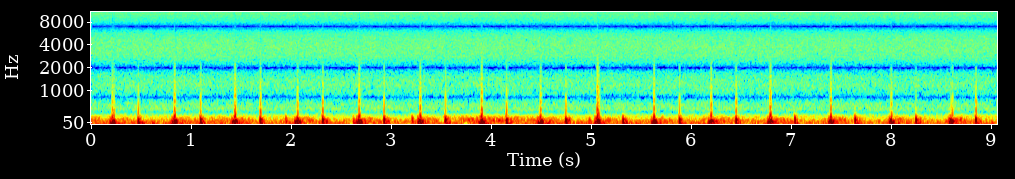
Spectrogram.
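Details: Own fast, pounding, visible heartbeat and pulse with some breath holds: strong, regular low thumps about 100 a minute over a steady hum; tachycardia.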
